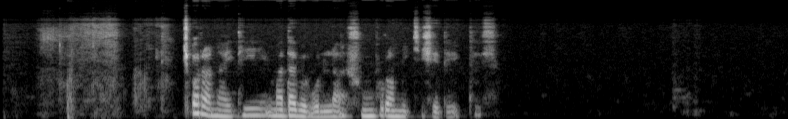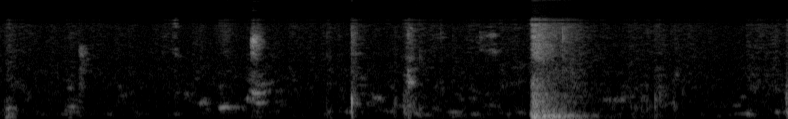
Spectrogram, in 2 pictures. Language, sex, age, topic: Gamo, female, 25-35, agriculture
